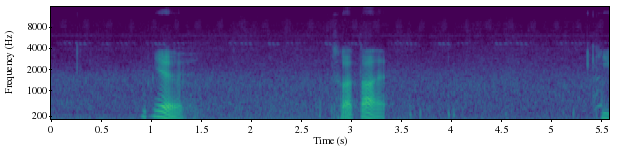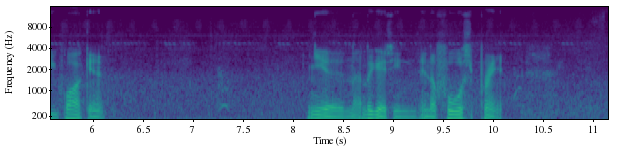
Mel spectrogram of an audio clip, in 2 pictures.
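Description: A man speaks calmly in short bursts nearby.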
